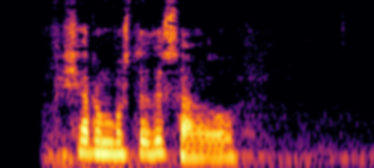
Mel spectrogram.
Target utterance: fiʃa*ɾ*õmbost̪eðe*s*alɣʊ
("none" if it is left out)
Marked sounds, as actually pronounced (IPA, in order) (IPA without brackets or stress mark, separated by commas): ɾ, s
